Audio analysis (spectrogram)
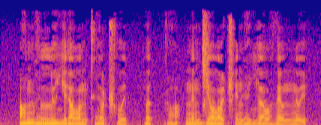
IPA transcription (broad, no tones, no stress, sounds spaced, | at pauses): ɑ̤ n v ɛ̤ lː ʉ ʎ ɛ ɾʲ ɑ lˠ ɵ n kʼ ɛ̤ ʊ̯ ʈ͡ʂʰ ʊ ɪ̯ pː ə kː ɑ̤ | n ɛ n d͡ʑ e ʊ̯ lˠ ɵ ɪ̯ ʈ͡ʂʰ e n ɾʲ ɑ̤ ʎ ə ɪ̯ lˠ ə̤ ð ɛ ʊ̯ nː ɵ ɪ̯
